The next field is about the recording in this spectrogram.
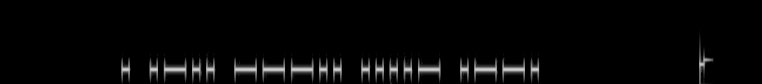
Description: Morse code, heard as a keyed tone, about 17 wpm, 700 Hz. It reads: EL84P
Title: Code Groups - 5 Letter:Numbers - 17wpm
